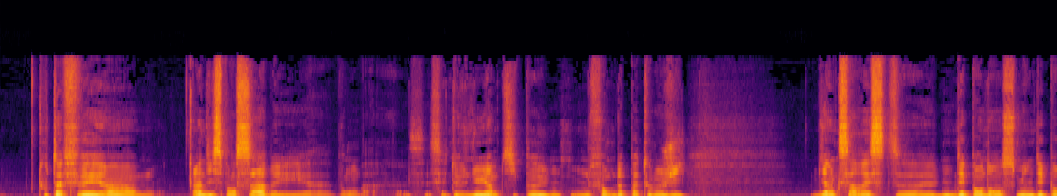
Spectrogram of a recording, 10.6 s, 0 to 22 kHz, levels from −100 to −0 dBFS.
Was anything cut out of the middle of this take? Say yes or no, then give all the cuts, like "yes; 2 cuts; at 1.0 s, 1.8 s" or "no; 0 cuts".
no; 0 cuts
